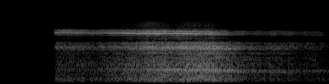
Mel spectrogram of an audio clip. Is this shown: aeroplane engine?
yes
